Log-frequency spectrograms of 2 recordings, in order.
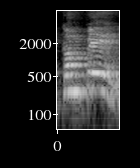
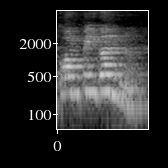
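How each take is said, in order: First: The g sound is silent. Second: A g sound is pronounced. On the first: The speaker calls it right. "या जीच्या काही role नाही" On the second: The speaker calls it wrong. "जीचा उच्चार केलं तर"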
